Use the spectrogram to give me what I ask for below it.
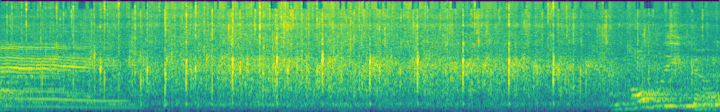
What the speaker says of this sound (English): Give it an applause.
